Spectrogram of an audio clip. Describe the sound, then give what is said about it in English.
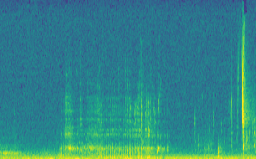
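Wet mouth sounds of someone sipping a drink, with soft slurps and swallowing noises, ending in a sharp little click. No one speaks. “And let me take another sip.”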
